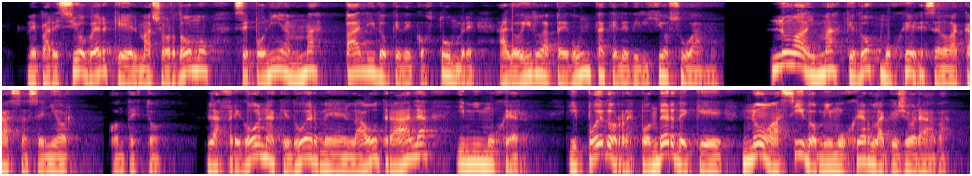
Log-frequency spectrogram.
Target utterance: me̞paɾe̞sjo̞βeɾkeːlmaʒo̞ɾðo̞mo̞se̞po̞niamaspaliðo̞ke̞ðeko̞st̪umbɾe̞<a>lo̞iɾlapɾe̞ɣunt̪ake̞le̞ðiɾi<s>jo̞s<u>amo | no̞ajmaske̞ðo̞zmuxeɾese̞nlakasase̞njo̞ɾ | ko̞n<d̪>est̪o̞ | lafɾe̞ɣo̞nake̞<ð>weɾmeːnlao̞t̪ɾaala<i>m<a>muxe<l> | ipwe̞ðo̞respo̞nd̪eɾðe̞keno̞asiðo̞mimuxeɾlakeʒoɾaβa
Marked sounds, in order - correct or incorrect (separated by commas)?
correct, incorrect, correct, incorrect, correct, correct, incorrect, incorrect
